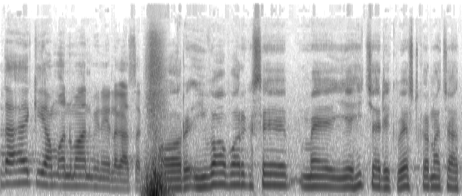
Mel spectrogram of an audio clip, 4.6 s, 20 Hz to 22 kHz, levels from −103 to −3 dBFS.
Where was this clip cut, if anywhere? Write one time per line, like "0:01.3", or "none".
0:01.4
